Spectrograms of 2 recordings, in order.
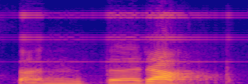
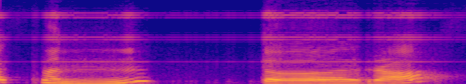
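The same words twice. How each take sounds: First: Said in the usual way. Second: संतरा drawn out slowly, rising end; slow teacher drill; slow sounding out. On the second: Shown as a demonstration. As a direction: stretch संतरा syllable by syllable. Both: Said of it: "इस पर अंग की मात्रा लगाएंगे".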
